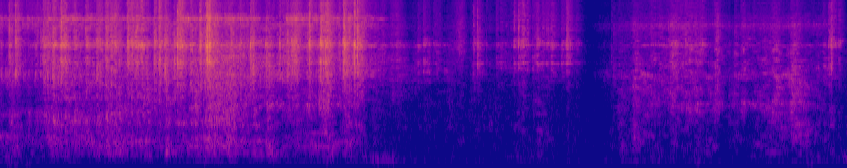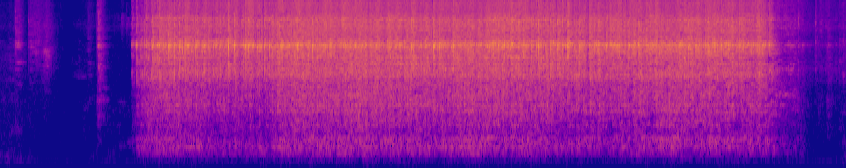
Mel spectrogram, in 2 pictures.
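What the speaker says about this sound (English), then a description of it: "This motor has a lot of torque." A geared electric motor with its armature just cleaned whirs loudly at close range in short runs, first for a few seconds, then more faintly in a weak middle burst, then a long steady loud run before cutting off.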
